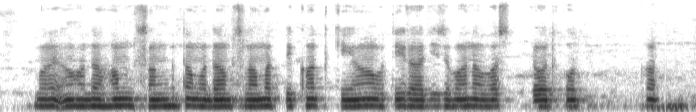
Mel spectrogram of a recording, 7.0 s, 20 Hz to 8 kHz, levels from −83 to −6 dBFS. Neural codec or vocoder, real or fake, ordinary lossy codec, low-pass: none; real; Opus, 24 kbps; 7.2 kHz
